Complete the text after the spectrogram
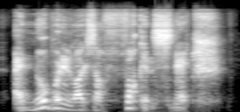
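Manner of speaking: obvious put-on pirate voice. Speaking in a role-play scene to back him up, obvious pirate voice. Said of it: "I say in obvious pirate voice".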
